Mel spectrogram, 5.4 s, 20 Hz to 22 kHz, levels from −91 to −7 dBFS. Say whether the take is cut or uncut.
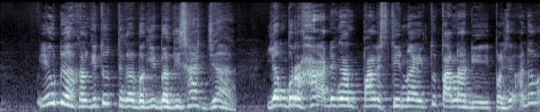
cut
